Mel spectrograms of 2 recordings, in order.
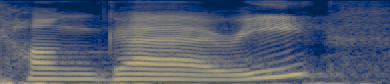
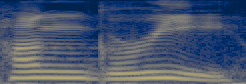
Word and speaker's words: Hungary: egy kis részlet, hogy a hangsúly az igenis az első szótagon van, de egy kis szótagot kihagyunk, tehát nem teljesen kiejtünk, hogy Hungary, hanem hogy hungry, olyan, mint az éhes.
